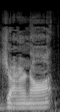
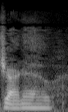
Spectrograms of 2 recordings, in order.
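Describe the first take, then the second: First: The name ends with an audible t sound. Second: The name ends in a vowel, no t sound. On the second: "but I think it's Jarno"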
